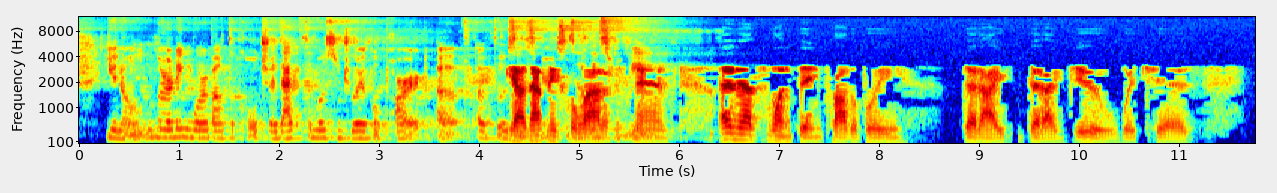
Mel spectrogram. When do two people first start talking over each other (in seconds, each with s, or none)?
4.3 s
